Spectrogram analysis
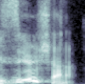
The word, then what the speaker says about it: Saoirse: If you can say Sear and you can say Sha, you can say Saoirse.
